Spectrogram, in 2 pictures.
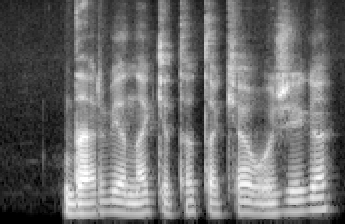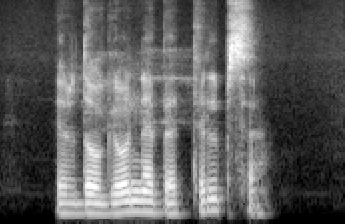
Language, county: Lithuanian, Šiauliai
